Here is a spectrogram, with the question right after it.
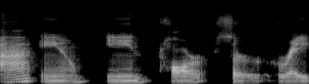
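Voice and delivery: put-on high-pitched West Virginian accent. Describing an actor's film role, the speaker quotes him in a high-pitched West Virginian accent. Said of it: "a high-pitched West Virginian accent".

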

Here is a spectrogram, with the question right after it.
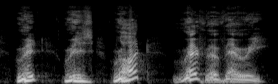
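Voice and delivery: talking dog voice with r-led words. Narrator reading a story, voicing the dog's line: dog voice. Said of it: "said the dog".

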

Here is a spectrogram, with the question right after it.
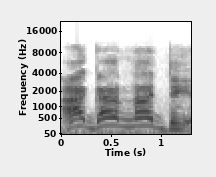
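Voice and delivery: high, slow, booming orator voice, preacher-like.

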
